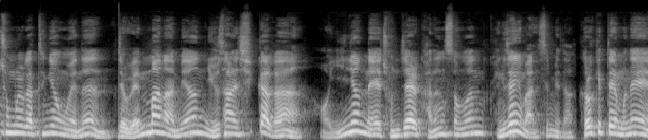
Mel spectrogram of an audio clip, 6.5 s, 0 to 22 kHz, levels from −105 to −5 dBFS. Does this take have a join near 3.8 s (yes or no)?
no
